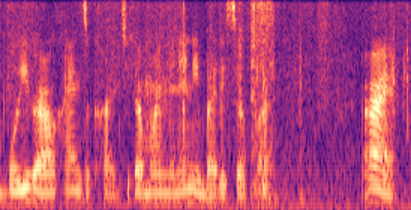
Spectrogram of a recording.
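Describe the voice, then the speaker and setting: There is noticeable background noise as a woman speaks with a very deep, low pitch and fairly even intonation. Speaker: psychic tarot reader. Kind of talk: tarot reading monologue. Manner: fast; halting with fillers.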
